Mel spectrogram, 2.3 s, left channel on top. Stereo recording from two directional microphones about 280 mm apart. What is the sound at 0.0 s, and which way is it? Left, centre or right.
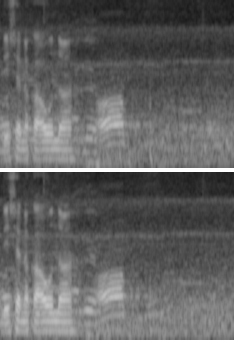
Speech, right.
